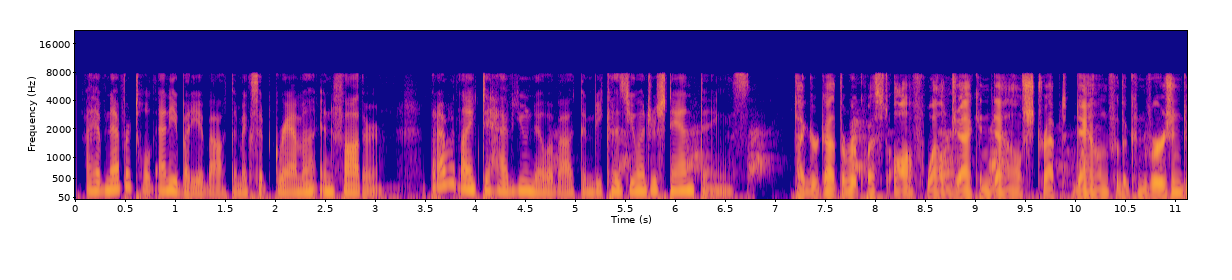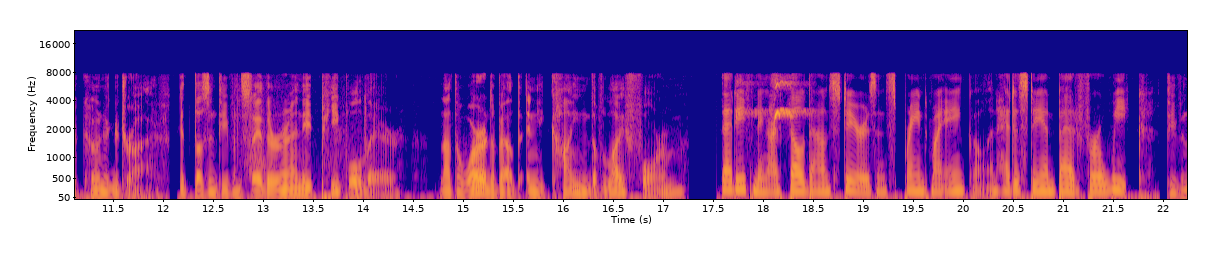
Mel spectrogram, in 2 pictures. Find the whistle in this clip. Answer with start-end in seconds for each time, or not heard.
17.7-18.5.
